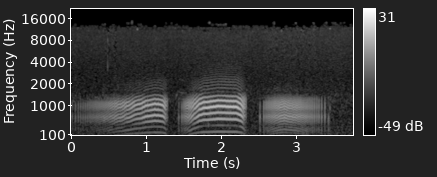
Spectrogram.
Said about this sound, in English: What you're listening to is the call of an Atlantic puffin, standing guard outside its burrow on the tiny island of Hurniken in the remote Rust archipelago of Arctic Norway.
